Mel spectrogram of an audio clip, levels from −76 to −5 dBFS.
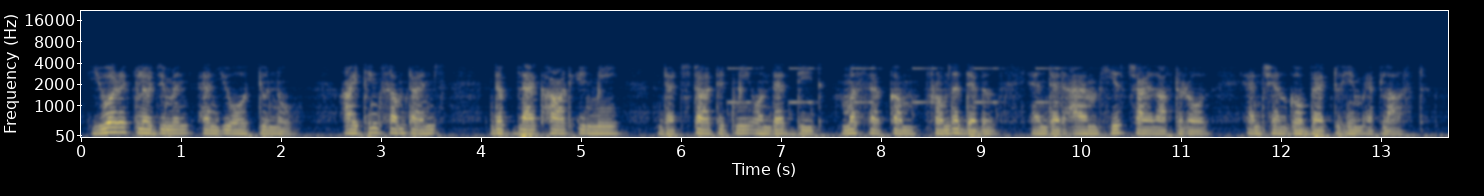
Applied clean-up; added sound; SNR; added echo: none; Bus / Alarm; 19 dB; reverberation time 0.4 s.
